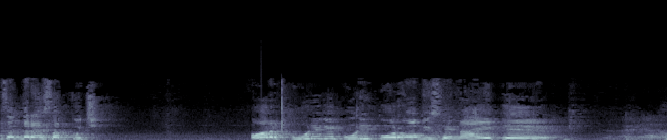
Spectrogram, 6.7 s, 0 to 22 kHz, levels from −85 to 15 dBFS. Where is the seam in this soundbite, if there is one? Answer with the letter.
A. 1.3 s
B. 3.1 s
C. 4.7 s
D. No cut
D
